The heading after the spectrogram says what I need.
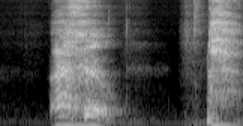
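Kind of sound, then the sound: human body sound, sneeze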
